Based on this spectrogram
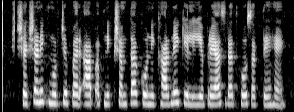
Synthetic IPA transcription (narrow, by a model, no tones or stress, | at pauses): ʃɪkʃəɽ̃ɪkmʊːɾt͡ʃepɐɾaːpɐpnikʃɐmt̪akonɪkʰaːɾnekeliepɾɐjaːsɾɐt̪ʰɦosɐk̚t̪eɦɛ̃ː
